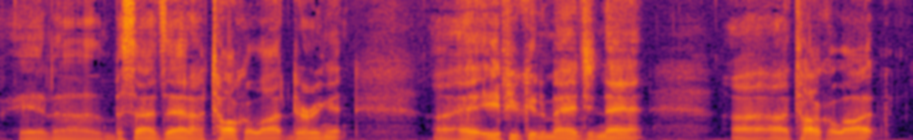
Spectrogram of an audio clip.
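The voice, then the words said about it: Hoarse, worn-out voice. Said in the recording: “my voice is blown out ... my voice is shot tonight”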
